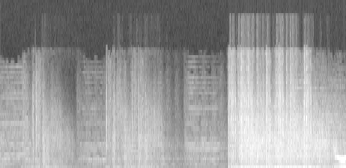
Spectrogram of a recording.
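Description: Ship cannons boom across the water in the Caribbean Legend naval battle, a run of heavy blasts and crashes that swells into a loud, sustained barrage of overlapping fire.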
